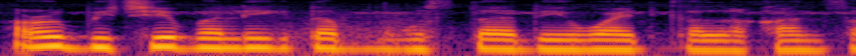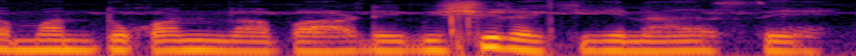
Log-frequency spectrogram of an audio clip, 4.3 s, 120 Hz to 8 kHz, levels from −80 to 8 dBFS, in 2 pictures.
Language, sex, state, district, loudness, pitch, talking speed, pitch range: Nagamese, female, Nagaland, Dimapur, -16 LUFS, 195 Hz, 265 wpm, 185-220 Hz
